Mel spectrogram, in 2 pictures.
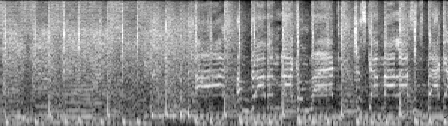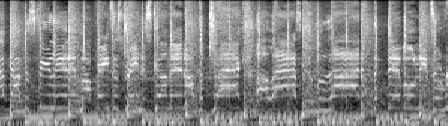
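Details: Loud rock music with pounding drums, heavy bass and distorted guitar running unbroken for the whole stretch, with no animal voice anywhere.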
